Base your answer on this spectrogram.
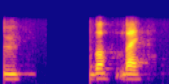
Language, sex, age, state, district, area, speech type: Assamese, male, 18-30, Assam, Sonitpur, rural, conversation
